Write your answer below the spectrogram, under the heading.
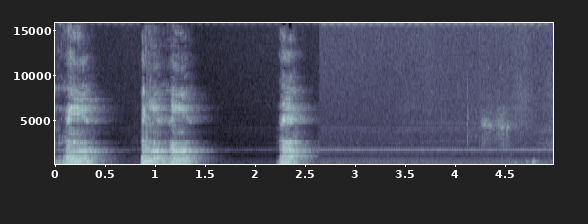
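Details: Basset hound puppy with a Chihuahua companion at Halloween, facing a candy dish indoors; three loud, harsh barks in quick succession, then quiet with a steady low electrical hum and a faint high sound near the end.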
